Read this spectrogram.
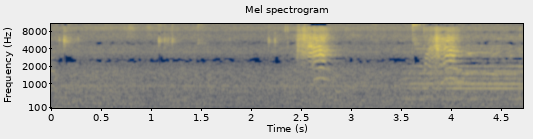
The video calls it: Dyson the Chirping Bengal Cat!!!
